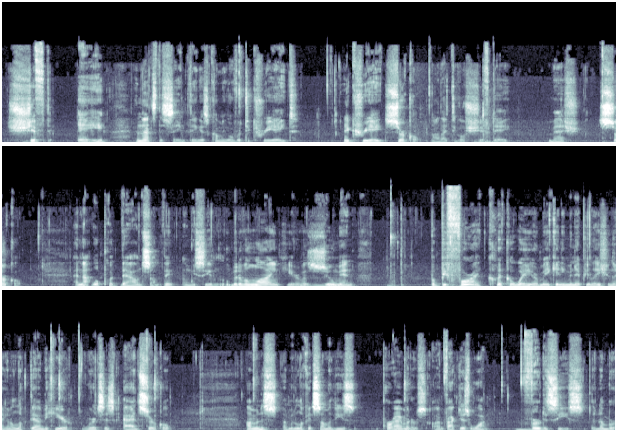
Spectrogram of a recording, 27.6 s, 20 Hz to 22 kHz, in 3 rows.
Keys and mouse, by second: 1.1 shift+a, 3.5-5.3 drag, 7.2 shift+a, 13.7 middle click, 15.1 middle click, 15.3 middle click, 19.1-23.9 drag.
